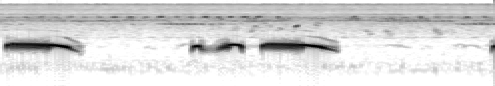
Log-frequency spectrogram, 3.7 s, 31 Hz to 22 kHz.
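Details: Spotted dove calling in 'kuk 1' style as a lure for wild birds: a long falling coo, a pause, then a full phrase of wavering double coo and descending long coo, with another beginning at the end.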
